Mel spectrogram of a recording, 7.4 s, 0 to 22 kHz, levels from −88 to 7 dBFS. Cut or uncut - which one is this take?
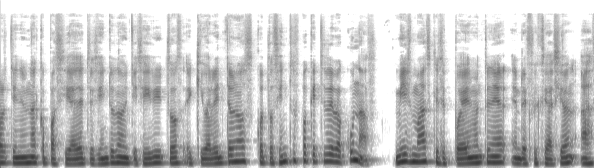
uncut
